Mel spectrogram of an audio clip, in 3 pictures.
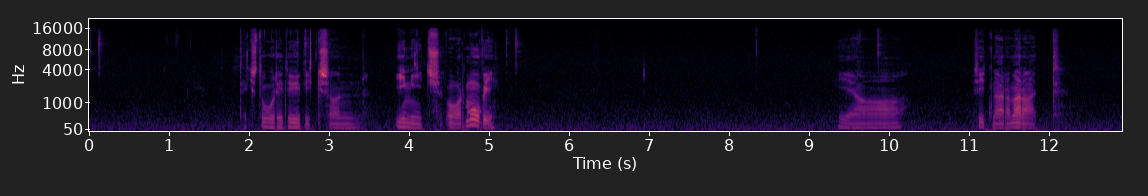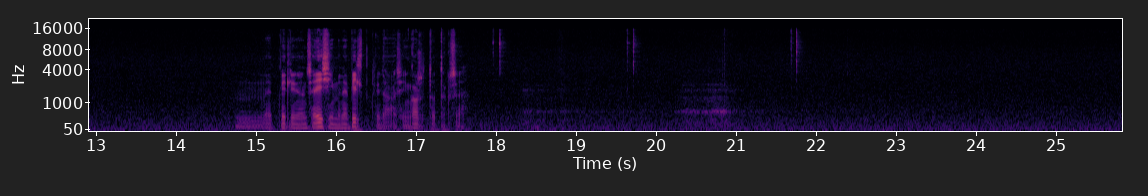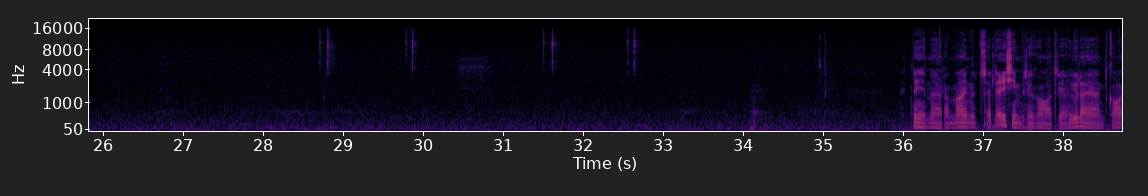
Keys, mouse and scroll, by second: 0.0 click, 2.5 click, 8.3 click.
